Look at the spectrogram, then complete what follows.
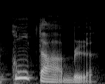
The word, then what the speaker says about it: comptable: Un comptable, so O-M, remember it goes like on, all right? And then, strangely, this P is not pronounced.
